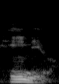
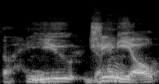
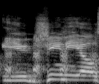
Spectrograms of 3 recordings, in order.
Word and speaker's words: Eugenio: Yeno. It's Eugenio because I could tell you exactly who told me how it is pronounced.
